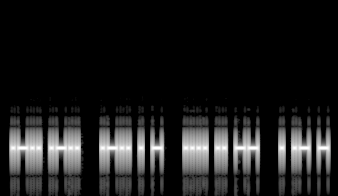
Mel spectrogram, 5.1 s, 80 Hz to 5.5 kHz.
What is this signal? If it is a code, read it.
Morse code, heard as a keyed tone, about 25 wpm, 600 Hz. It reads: LL LET HIM EAT
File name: the old man and the sea part 1 25wpm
